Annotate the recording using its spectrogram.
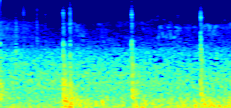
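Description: Hood latch of a Hyundai Tucson being felt for and worked by hand under the front edge of the hood, giving a few light clicks about two thirds of a second apart.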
